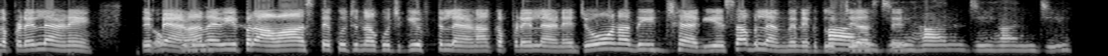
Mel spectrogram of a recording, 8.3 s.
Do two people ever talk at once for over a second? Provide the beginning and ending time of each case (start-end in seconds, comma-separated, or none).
none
